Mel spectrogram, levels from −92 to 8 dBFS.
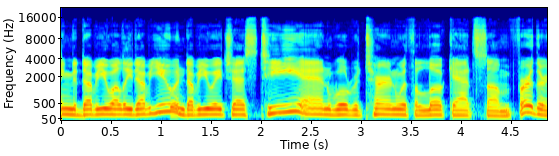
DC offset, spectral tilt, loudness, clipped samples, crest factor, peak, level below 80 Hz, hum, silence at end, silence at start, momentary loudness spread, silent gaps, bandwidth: under 0.1%; -5.5 dB/octave; -19 LUFS; under 0.1%; 14 dB; -4 dBFS; -60 dBFS; none; 0 s; 0 s; 5 LU; none; 16 kHz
